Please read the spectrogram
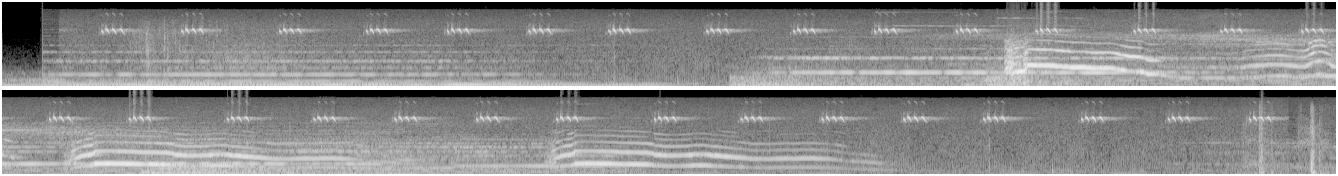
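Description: Eerie horror sound bed: crickets chirping in an even pulse of a little over two a second over a low drone and held tones. Three long wailing howls, each falling in pitch, come in from about seven and a half seconds in.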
